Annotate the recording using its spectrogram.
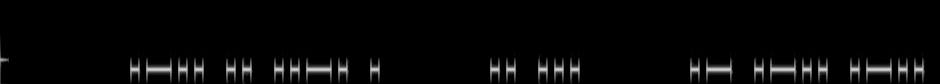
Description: Morse code, heard as a keyed tone, about 15 wpm, 700 Hz. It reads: LIFE IS ALL
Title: 2x Word-Spacing - Sentences from Top 300 Words - 15wpm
